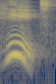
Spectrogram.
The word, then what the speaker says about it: heat: phương án B này, chúng ta sẽ phải đọc là heat. Heat. Đó, tức là đọc căng miệng ra heat. Chứ không phải là hit, hit. Nhớ chưa? Hit là sai mà là heat.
